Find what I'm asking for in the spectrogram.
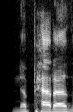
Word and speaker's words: Nepeta: Nepeta, that's spelled N-E-P-E-T-A. Nepeta. Okay? – All right.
